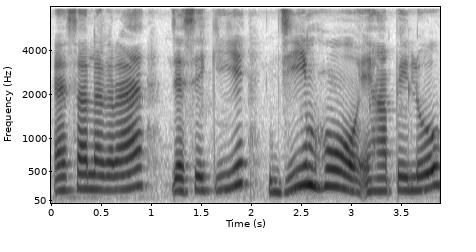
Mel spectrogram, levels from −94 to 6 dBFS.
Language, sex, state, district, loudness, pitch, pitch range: Hindi, female, Haryana, Rohtak, -15 LUFS, 215 Hz, 200-260 Hz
